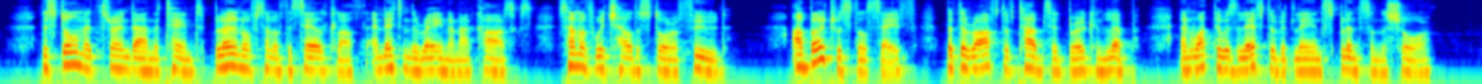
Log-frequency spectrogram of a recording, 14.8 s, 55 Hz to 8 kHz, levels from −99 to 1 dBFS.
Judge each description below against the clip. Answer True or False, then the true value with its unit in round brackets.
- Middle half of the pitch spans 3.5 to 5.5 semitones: False (2.6 semitones)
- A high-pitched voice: False (130 Hz)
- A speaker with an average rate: False (225 wpm)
